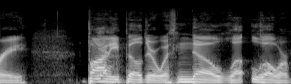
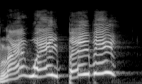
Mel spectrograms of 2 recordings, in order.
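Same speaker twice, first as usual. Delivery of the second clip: mock, very high screamed delivery. Describing a bodybuilder yelling between every lift, retelling Ronnie's scream. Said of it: "he would scream".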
